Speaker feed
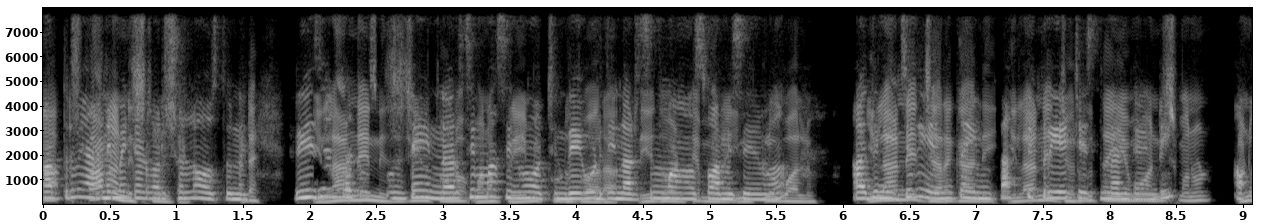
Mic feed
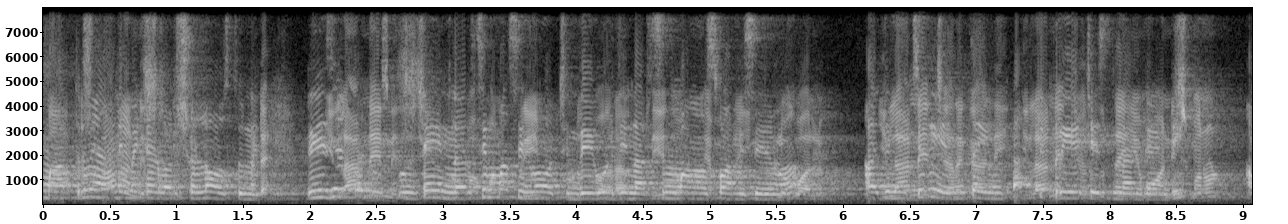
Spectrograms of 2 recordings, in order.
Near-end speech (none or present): none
